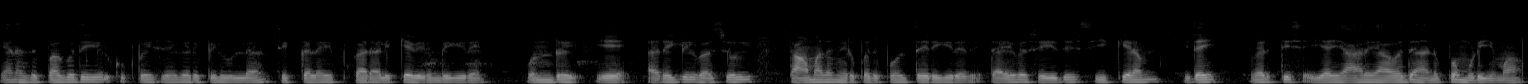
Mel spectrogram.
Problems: low volume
